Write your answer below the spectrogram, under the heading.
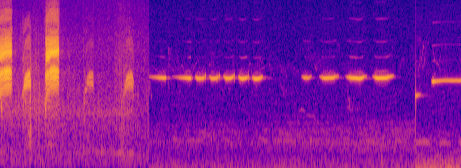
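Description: Greater Hoopoe-lark: a few harsh, buzzy notes, then a run of clear, level, piping whistles, some clipped short and some drawn out, ending on a long held tone.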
